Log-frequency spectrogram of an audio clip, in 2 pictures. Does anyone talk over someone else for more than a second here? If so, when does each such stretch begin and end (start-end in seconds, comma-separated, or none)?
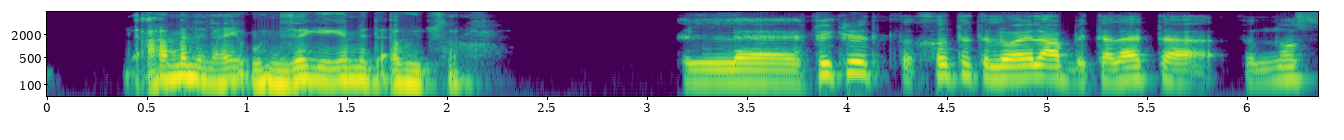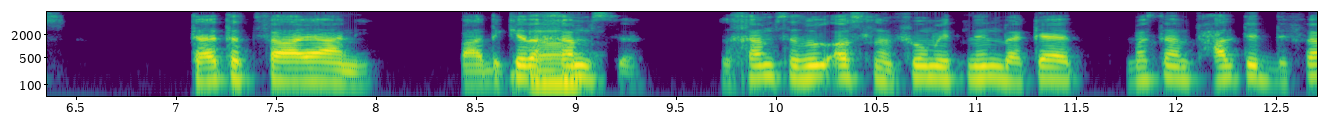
none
